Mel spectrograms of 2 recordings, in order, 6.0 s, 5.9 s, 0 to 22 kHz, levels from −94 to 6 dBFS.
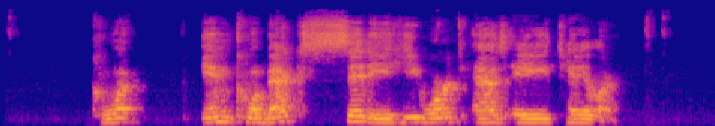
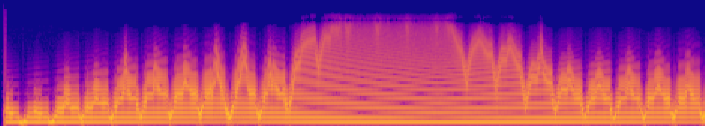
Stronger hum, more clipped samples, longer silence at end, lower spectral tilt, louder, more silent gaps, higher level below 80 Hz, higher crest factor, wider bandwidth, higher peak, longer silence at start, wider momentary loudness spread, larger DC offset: neither; neither; first, 0.85 s vs 0 s; second, -4 dB/octave vs -6 dB/octave; second, -18 LUFS vs -14 LUFS; neither; second, -58 dBFS vs -50 dBFS; first, 18 dB vs 12 dB; first, 15 kHz vs 10.5 kHz; about the same, -2 dBFS vs -2 dBFS; first, 0.75 s vs 0 s; first, 8 LU vs 4 LU; neither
